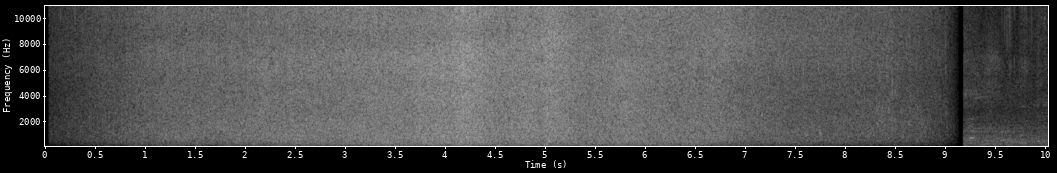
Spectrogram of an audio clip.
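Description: A long rush of noise like surf or wind, the whoosh sound effect of an animated logo intro, swelling for about four seconds and then slowly fading. It cuts off abruptly just after nine seconds, giving way to the low hum of a large exhibition hall.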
